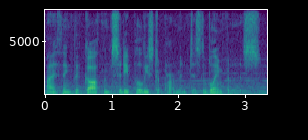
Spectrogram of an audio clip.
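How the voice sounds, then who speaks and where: A low male voice acted by a man for a superhero radio play, stern and theatrical as a masked avenger or scheming lawyer. Soft music runs underneath. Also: steady tone, brisk. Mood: smug, orating. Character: grim masked vigilante and smug crime-boss lawyer. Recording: music behind the voice.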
